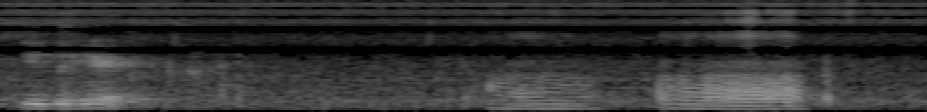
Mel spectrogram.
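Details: Light snoring in sleep: soft, buzzing, fluttering breaths in short bursts, some on inhalation and some on exhalation.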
